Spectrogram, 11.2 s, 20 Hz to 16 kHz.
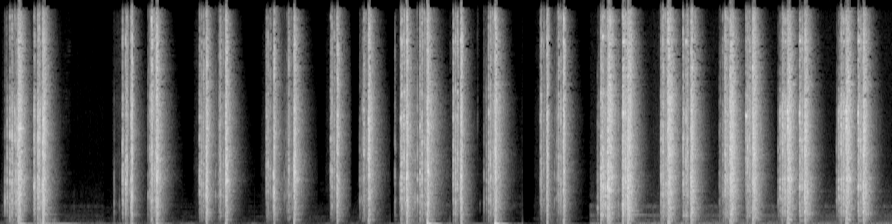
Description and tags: Cycling the pump action on a shotgun. The audio is very generic and could even be used for a pistol action cycle.
Recorded on a Blue Yeti Microphone through Audacity at 16bit 44000Hz.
